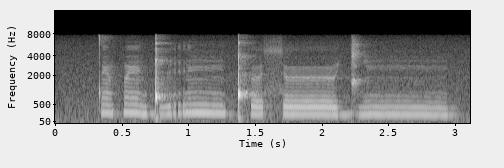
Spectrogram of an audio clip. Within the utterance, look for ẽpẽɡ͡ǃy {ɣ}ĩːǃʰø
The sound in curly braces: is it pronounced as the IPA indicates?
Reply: no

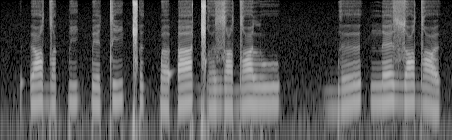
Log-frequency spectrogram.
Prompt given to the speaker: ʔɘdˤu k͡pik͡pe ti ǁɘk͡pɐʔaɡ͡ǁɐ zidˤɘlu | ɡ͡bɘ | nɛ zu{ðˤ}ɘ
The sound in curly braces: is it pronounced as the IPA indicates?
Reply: no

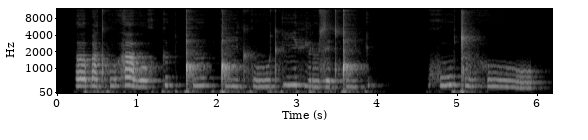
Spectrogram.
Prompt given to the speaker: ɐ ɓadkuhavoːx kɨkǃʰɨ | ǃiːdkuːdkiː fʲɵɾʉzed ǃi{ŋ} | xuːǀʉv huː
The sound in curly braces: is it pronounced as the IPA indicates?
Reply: no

